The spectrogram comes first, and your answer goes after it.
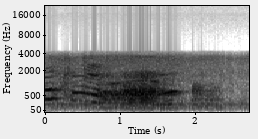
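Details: Juba, a young Rhodesian Ridgeback put in a crate for a time out three weeks after arriving at his new home, voices his unhappiness with a drawn-out, wavering, moaning whine that slides up and down before fading away indoors.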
